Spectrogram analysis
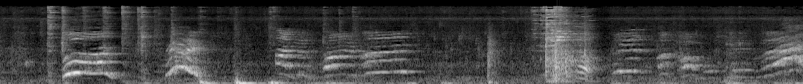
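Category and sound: household object, dishes clinking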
